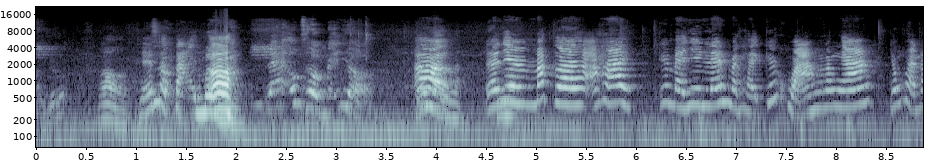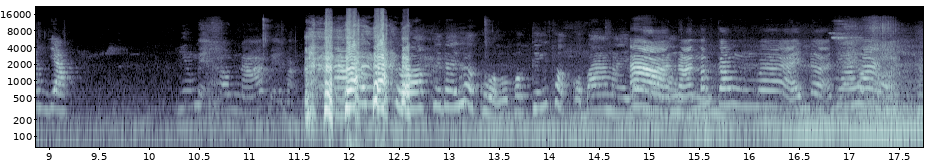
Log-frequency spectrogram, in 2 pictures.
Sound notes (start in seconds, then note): 11.5 laugh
